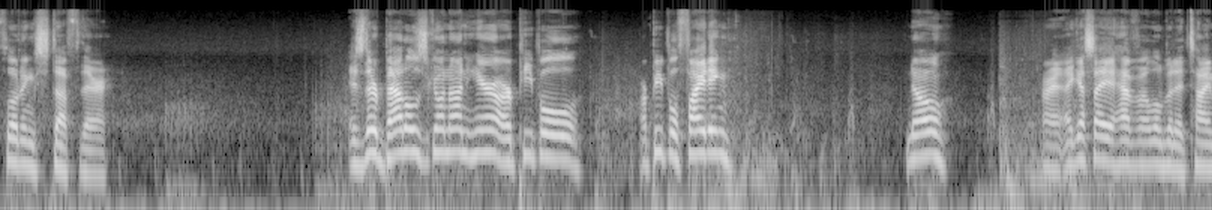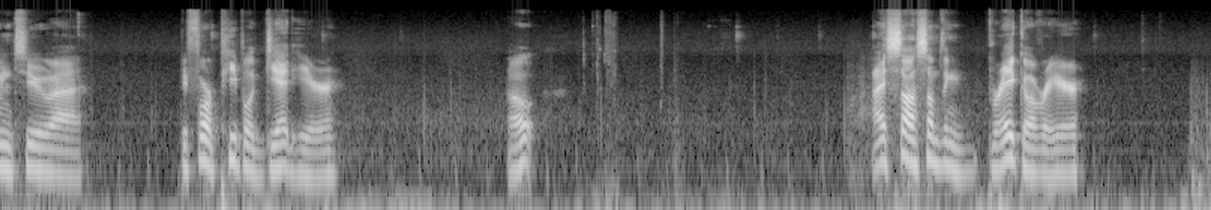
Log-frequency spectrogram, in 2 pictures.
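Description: A man speaks with animation close to a headset microphone, in bursts with pauses.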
